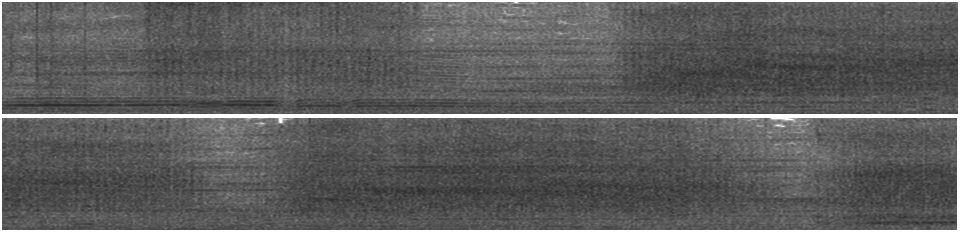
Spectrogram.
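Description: A giant spider's legs skitter and scrape over rocky ground.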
